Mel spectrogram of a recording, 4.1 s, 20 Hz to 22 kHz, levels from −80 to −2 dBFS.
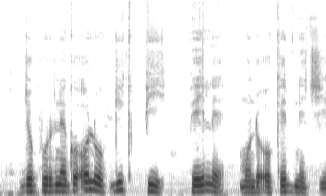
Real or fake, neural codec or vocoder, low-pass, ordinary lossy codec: fake; vocoder, 44.1 kHz, 128 mel bands every 256 samples, BigVGAN v2; none; none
